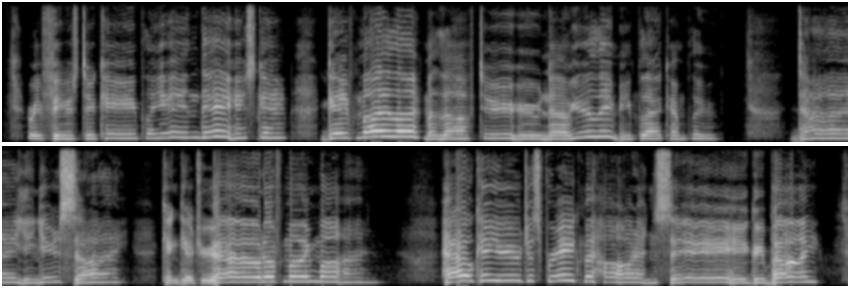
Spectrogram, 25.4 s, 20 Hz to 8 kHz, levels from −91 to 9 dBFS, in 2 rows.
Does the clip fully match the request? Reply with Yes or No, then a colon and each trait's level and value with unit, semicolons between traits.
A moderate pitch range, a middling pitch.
No: average, 5.0 semitones; high, 245 Hz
